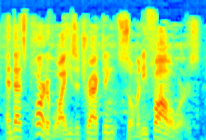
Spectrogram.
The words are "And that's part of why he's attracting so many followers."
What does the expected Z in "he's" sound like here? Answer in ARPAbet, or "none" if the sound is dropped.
Z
